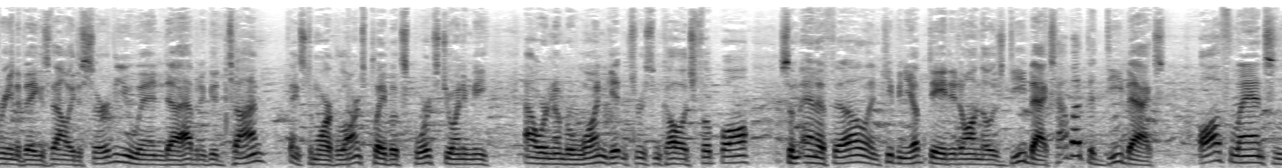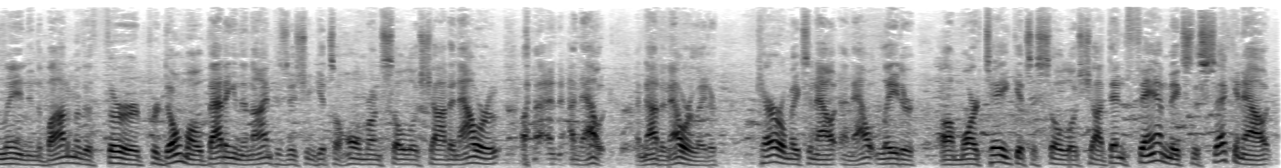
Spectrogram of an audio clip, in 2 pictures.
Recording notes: "Live" from #SteinersPub #LasVegas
